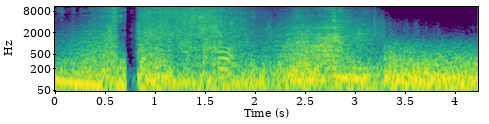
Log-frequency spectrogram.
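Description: A burst of fire roars loudly.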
